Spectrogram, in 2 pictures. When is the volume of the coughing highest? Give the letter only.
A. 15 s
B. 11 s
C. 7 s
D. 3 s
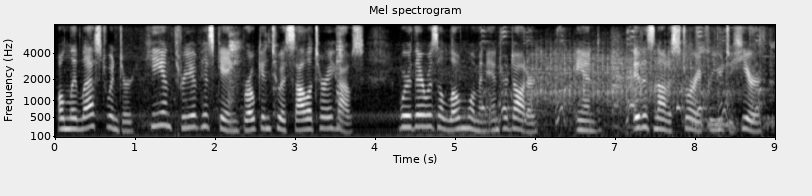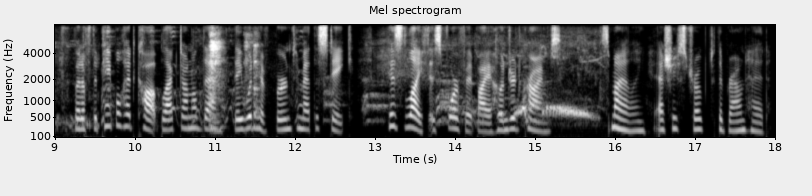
B.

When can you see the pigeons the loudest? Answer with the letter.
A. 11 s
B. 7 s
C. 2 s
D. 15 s
D.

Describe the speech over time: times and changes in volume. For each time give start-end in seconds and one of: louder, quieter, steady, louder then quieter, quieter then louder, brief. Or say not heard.
0.0-17.9 steady.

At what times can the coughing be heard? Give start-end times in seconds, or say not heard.
1.9-3.6, 10.7-11.7.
